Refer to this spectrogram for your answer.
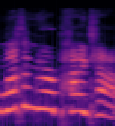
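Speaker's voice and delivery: very high, squeaky little chipmunk voice. Retelling a radio show made when little, the speaker redoes its intro in a put-on chipmunk voice. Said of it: "me as like a chipmunk voice".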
